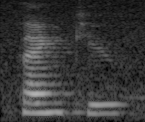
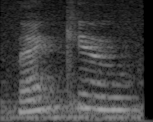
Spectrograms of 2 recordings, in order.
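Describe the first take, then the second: First: The pitch moves from high to low. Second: The pitch moves from low to high. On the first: "from the higher to the lower tones" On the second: "from the lower to the higher tones"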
